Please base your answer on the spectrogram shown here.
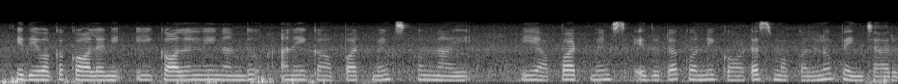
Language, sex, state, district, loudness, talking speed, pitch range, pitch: Telugu, male, Andhra Pradesh, Srikakulam, -17 LUFS, 105 wpm, 200-220 Hz, 210 Hz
